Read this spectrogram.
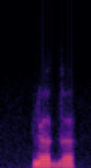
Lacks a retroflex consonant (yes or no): no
